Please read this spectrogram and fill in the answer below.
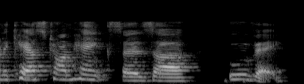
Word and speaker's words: Ove: Uwe, O-V-E. It's like sweet.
